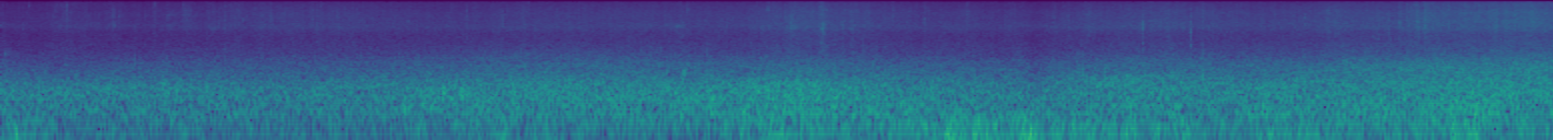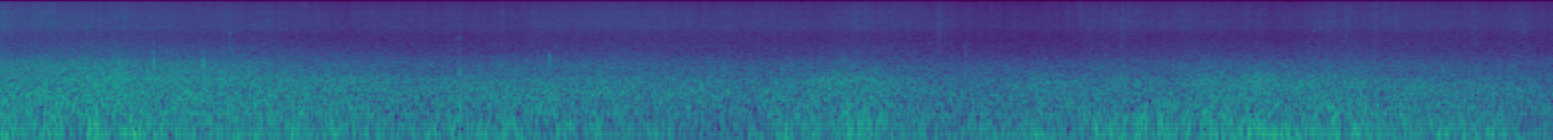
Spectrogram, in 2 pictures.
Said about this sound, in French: Quelques feuilles et fougères desséchées tremblent face au vent.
